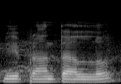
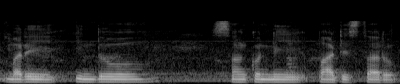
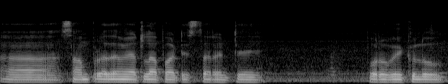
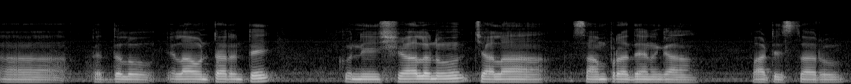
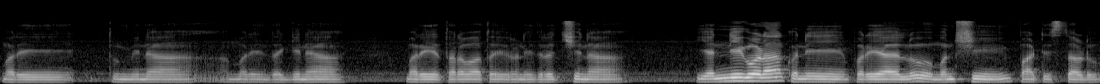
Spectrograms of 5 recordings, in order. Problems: none marked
